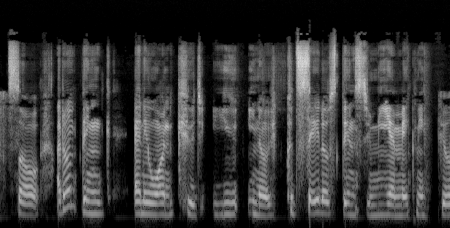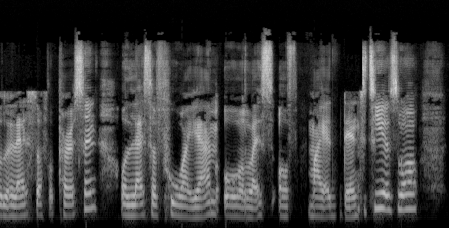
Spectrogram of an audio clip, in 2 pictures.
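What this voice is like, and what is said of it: Non-Irish accent. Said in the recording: “as you can tell from my accent, I'm very much not Irish”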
